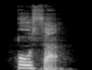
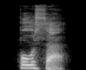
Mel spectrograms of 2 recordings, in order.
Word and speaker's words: pusa: It is the focus marker that introduces the main topic of the sentence, which in this case is pusa. Pusa. Pusa. Pusa is spelled as P-U-S-A.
